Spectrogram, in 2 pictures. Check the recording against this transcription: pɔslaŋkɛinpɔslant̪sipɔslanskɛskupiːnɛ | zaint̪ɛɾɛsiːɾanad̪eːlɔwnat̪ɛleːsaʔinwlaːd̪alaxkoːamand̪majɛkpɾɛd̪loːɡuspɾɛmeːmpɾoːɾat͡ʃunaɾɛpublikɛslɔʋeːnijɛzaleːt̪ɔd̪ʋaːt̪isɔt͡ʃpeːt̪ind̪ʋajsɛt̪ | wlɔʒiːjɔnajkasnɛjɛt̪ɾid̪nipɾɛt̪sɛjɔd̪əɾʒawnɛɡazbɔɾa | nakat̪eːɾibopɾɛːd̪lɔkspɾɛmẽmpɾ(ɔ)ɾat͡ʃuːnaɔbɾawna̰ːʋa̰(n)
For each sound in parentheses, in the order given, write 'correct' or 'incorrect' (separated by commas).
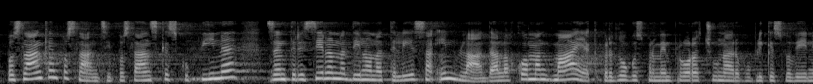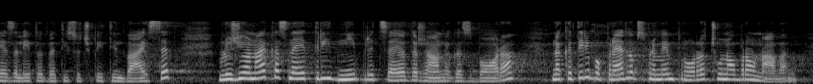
incorrect, correct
